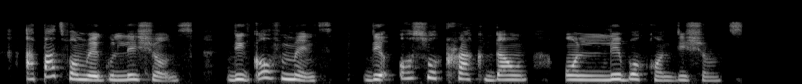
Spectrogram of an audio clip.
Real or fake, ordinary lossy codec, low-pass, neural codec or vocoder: real; none; 7.2 kHz; none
